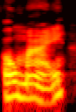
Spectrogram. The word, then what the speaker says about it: Omi: today that it's pronounced Omi because there's art that you say om my about on the premises which I did not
